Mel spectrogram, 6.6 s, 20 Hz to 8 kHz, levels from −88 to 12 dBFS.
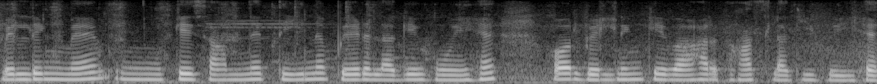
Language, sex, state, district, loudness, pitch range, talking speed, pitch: Hindi, female, Maharashtra, Chandrapur, -18 LUFS, 180-200 Hz, 155 wpm, 190 Hz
